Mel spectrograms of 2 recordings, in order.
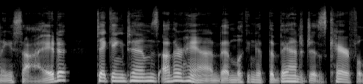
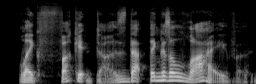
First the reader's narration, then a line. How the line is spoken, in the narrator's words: Jason snapped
